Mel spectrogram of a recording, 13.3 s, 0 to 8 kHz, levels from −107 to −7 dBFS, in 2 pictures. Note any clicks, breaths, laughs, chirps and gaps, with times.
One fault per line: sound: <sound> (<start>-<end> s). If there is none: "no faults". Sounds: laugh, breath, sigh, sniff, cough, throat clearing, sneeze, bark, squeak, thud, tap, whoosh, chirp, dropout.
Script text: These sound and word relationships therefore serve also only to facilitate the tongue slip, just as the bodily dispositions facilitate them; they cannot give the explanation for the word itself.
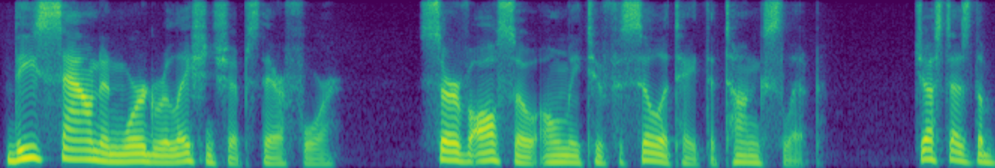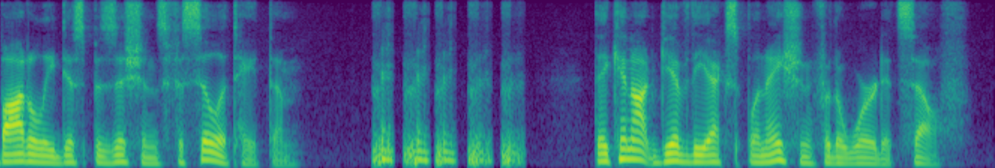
sound: laugh (9.1-10.2 s)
